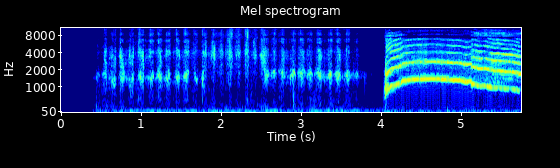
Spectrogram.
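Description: Brisk, rhythmic scrubbing of a toothbrush runs for a few seconds, stops briefly, then gives way to a loud, sustained high-pitched scream from a woman on seeing pink in her sink after brushing; the scream holds to the end.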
